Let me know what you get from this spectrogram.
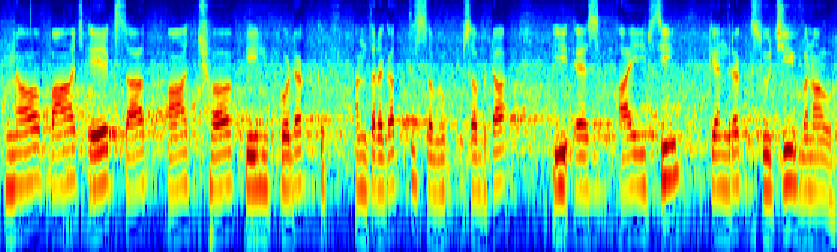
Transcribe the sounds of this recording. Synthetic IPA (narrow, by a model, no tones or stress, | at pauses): nəwpãːt͡ʃeːksaːt̪̚pãːt͡ʃt͡ʃʰəpiːnkoːɖək | ə̃nt̪əɾɡət̪ | səbʱʈa | iesaːisi | kẽːnd̪ɾəksuːt͡ʃibənaːu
